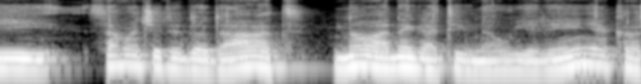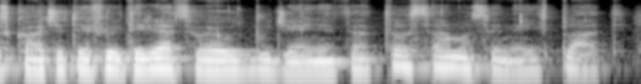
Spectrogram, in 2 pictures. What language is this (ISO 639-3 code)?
hrv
